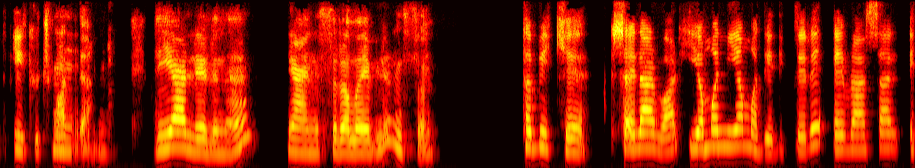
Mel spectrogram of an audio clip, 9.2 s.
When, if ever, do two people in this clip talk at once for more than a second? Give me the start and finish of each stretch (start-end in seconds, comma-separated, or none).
none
